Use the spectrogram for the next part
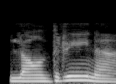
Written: Londrina

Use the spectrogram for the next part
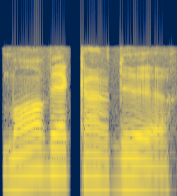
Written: mauvais quart d'heure

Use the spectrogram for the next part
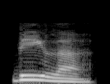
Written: belah

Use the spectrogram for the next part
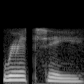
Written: ritzy

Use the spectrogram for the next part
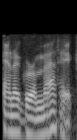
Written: anagrammatic

